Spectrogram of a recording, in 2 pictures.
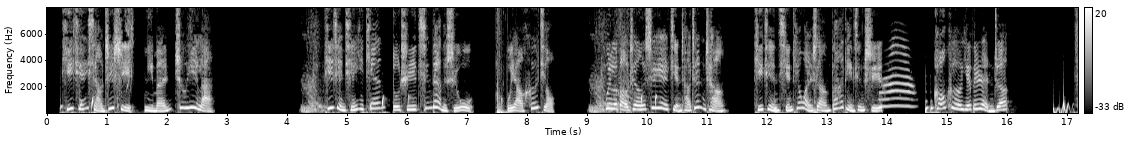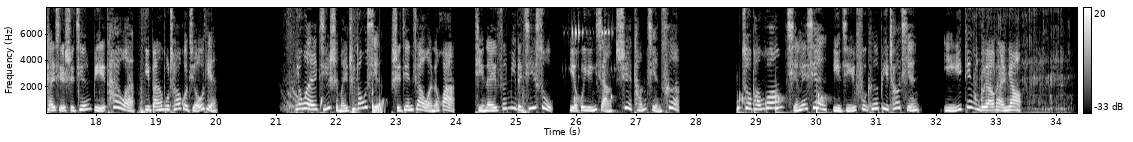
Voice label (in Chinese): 女 动画; 飞碟说MG动画; 安徽卫视动画系列; 体检小知识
